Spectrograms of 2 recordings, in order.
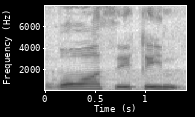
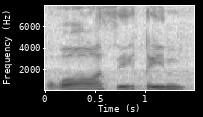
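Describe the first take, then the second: First: The first consonant is heavy and full. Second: The first consonant is heavy and full.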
